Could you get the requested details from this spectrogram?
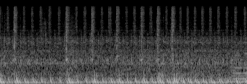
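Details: Brand-new Generac iQ3500 generator, about two hours old, dead on arrival with no power output; runs really rich and not properly, misaligned exhaust melted plastic. Small engine chugs unevenly with sharp irregular clatter, not holding speed: rough running, cause unconfirmed.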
